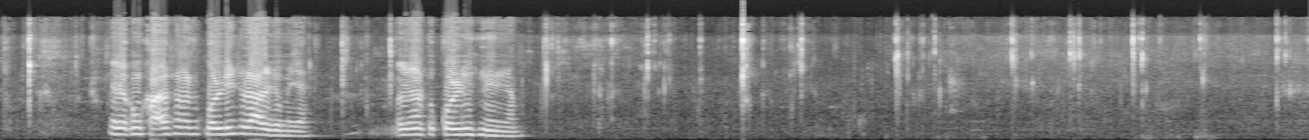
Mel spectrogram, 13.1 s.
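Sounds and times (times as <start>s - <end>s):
chewing: 0.0s - 1.5s, 2.9s - 4.2s, 5.2s - 13.0s
wet mouth smacks: 8.9s - 13.0s.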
